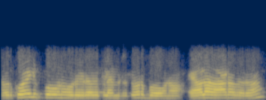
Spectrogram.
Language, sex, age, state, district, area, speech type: Tamil, female, 60+, Tamil Nadu, Madurai, rural, conversation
